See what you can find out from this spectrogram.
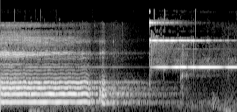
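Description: A bell rings out twice, first a fuller, lower tone that fades over a couple of seconds, then a bright, high-pitched strike that keeps ringing clearly up close, with no voices.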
